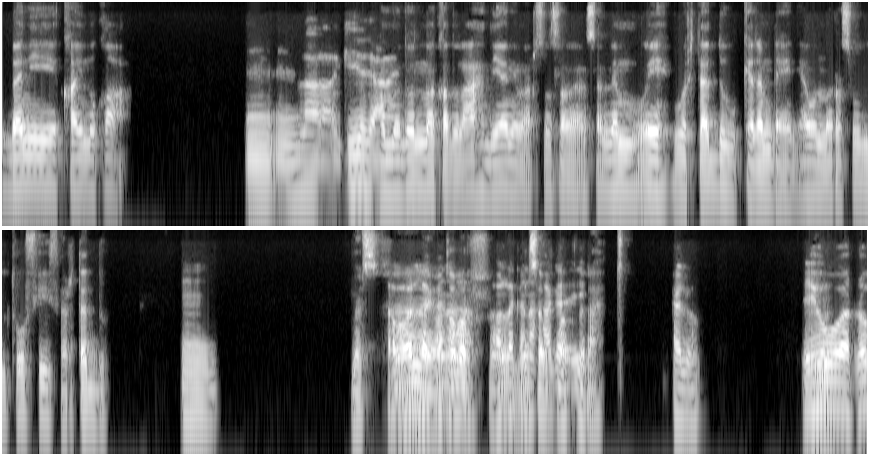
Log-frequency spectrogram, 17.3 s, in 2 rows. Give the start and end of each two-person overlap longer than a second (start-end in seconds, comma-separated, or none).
12.5-14.6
